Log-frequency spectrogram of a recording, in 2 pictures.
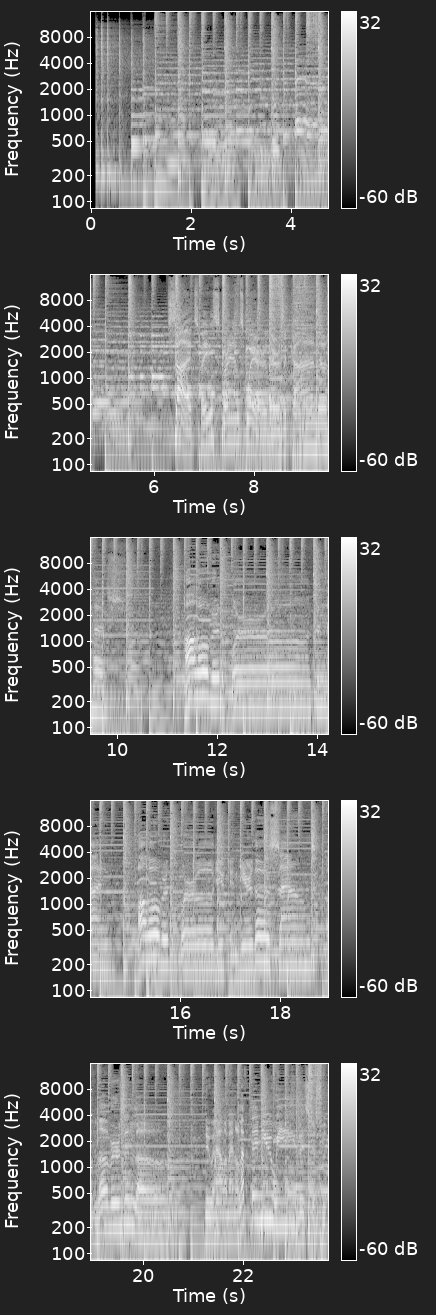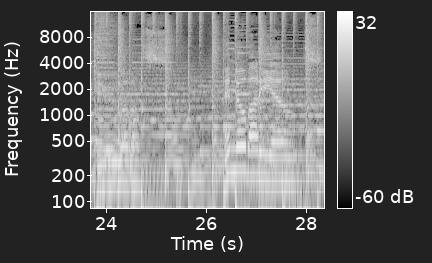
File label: vocal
